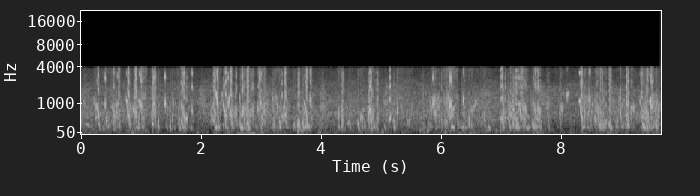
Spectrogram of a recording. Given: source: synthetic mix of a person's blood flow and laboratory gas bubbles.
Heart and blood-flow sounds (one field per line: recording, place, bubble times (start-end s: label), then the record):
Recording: Doppler ultrasound of blood flow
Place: subclavian vein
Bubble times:
0.00-0.10 s: bubbles
0.21-0.69 s: bubbles
0.74-1.12 s: bubbles
1.16-1.35 s: bubbles
1.38-1.91 s: bubbles
2.15-3.12 s: bubbles
3.19-3.90 s: bubbles
4.27-4.42 s: bubbles
4.44-4.54 s: bubbles
4.59-5.56 s: bubbles
5.77-6.85 s: bubbles
7.00-7.71 s: bubbles
7.75-7.85 s: bubbles
7.97-8.06 s: bubbles
8.09-8.16 s: bubbles
8.29-9.67 s: bubbles
From the record:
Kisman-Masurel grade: 444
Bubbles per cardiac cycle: continuous sound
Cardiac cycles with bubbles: 100%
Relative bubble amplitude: maximal (0.775 to 0.999)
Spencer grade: 4 (maximum detectable bubble signal sounding continuously throughout systole and diastole of every cardiac period, and overriding the amplitude of the normal cardiac signals)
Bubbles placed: anywhere in the cardiac cycle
